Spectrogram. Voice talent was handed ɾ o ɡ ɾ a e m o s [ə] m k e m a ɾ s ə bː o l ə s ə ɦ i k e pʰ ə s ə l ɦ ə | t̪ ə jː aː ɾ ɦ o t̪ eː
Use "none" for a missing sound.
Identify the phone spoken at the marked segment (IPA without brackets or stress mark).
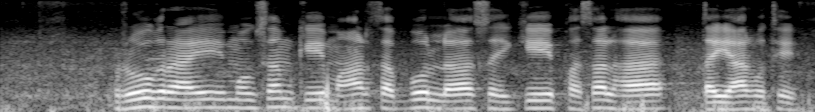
ə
